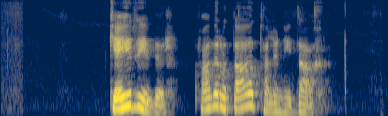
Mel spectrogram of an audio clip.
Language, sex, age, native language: Icelandic, female, 60-69, Icelandic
